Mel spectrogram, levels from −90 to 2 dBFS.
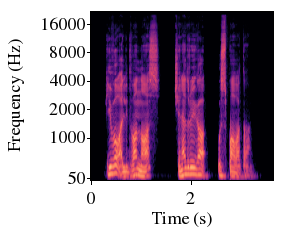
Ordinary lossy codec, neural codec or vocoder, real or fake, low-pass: none; none; real; none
